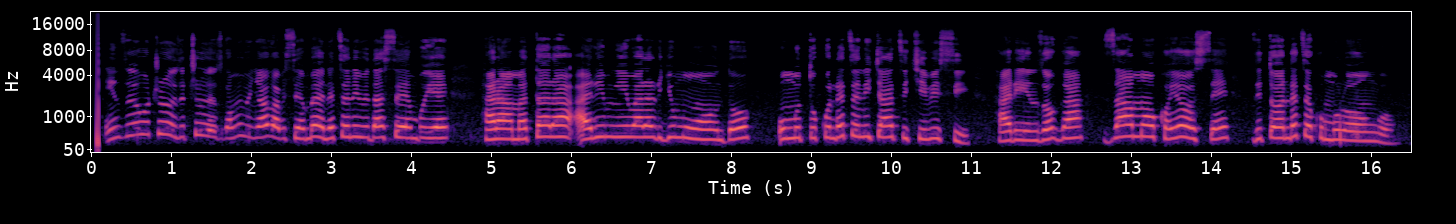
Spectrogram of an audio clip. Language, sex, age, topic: Kinyarwanda, female, 25-35, finance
